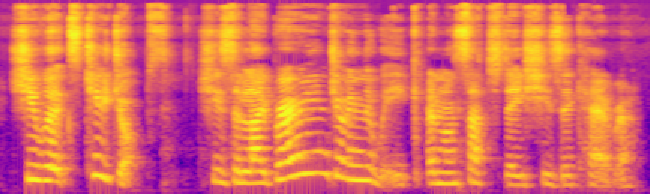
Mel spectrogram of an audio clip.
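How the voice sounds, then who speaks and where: Female storybook reader, higher voice, animated first-person narration, recorded a little distant. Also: a little fast. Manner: animated read-aloud delivery. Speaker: teacher reading a children's novel aloud.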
